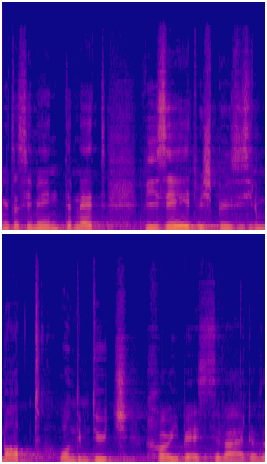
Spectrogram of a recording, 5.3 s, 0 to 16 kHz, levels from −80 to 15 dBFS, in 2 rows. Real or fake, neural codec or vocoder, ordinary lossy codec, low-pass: real; none; none; 14.4 kHz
